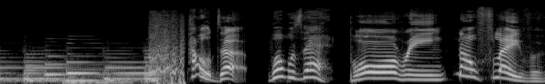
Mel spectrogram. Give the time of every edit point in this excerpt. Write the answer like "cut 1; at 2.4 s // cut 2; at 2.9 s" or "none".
none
